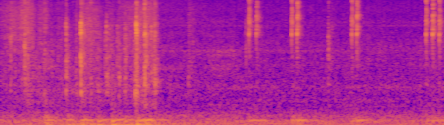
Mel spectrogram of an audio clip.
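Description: Computer keyboard typing: a handful of scattered keystrokes, with a muffled low rumble about a second in.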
